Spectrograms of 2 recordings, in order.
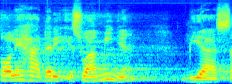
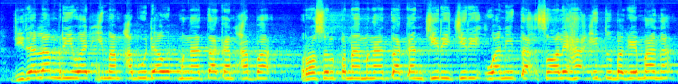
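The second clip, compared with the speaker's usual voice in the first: high-pitched sermon delivery; raised, driving preacher's voice; impassioned preaching; 10 semitones higher, 5 dB louder than usual. Real, not acted. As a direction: preach it high and insistent to the congregation. Preaching at full force.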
